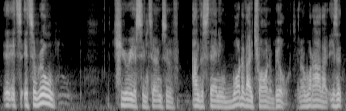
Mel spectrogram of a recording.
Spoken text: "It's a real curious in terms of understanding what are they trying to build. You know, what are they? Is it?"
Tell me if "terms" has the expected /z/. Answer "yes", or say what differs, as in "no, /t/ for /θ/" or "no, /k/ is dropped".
yes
